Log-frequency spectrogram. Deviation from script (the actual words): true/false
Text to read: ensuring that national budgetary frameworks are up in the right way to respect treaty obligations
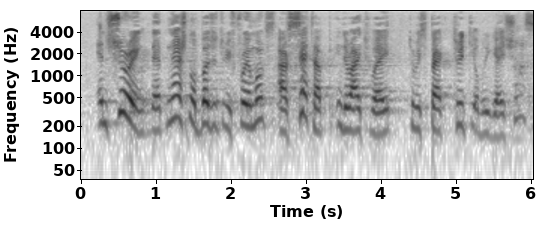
true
